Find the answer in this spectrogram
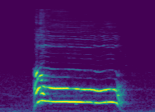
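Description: A Bluetick Coonhound gives one long, mournful bay that holds a steady pitch before dropping away.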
